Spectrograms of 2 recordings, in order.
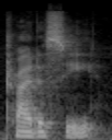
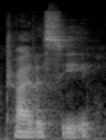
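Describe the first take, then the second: The two takes are said the same way.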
